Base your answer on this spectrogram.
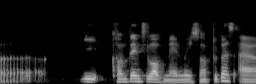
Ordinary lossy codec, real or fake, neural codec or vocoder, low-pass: none; fake; codec, 16 kHz, 2 kbps, X-Codec, HuBERT features, trained on balanced general audio; 7.2 kHz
